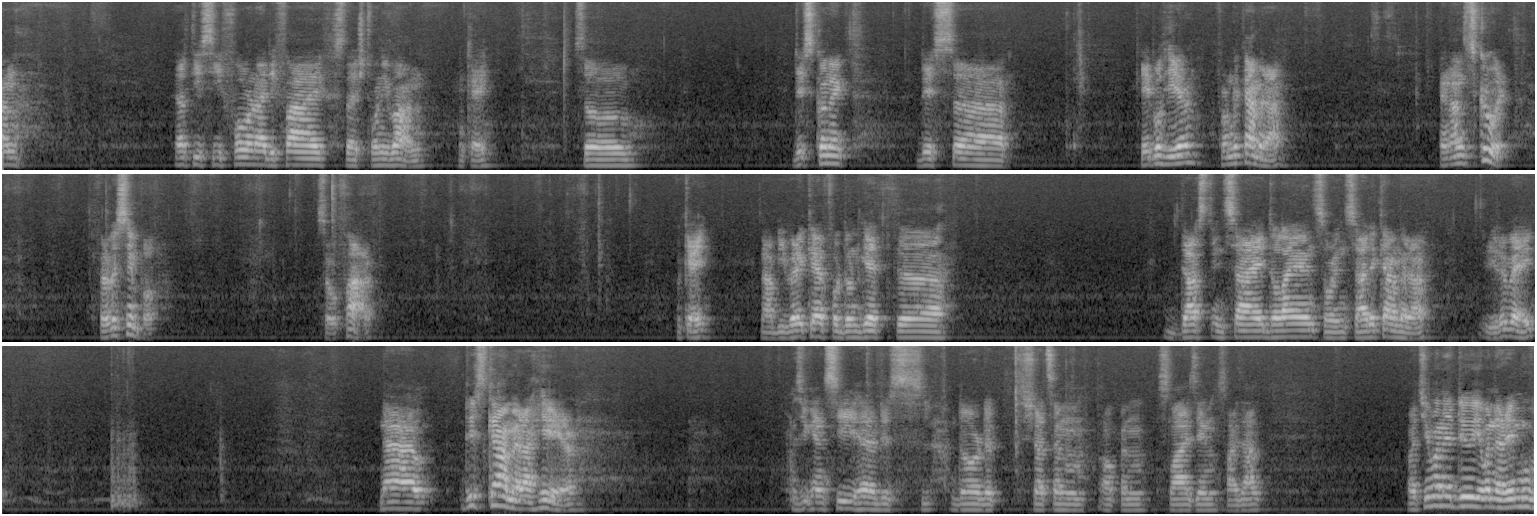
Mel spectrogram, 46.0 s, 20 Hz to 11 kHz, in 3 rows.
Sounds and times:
Speech: 0:00.0 - 0:00.2, 0:01.7 - 0:05.0, 0:05.7 - 0:06.4, 0:07.9 - 0:10.2, 0:11.4 - 0:12.9, 0:14.4 - 0:15.2, 0:16.3 - 0:17.0, 0:18.5 - 0:19.2, 0:22.1 - 0:24.9, 0:27.0 - 0:30.8, 0:34.4 - 0:36.5, 0:38.5 - 0:43.3, 0:44.7 - 0:45.9.

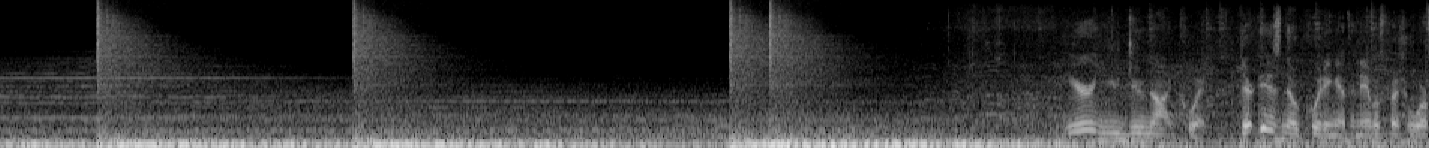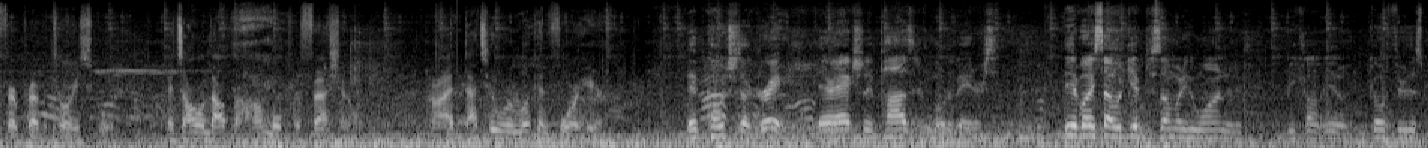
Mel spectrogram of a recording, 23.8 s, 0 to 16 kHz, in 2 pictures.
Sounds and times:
Speech: 0:08.9 - 0:14.9, 0:17.6 - 0:23.8.

